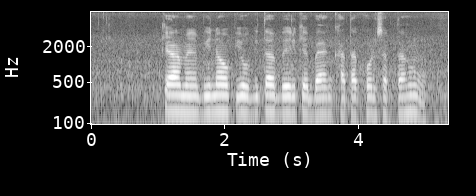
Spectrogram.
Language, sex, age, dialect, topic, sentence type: Hindi, male, 18-24, Hindustani Malvi Khadi Boli, banking, question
